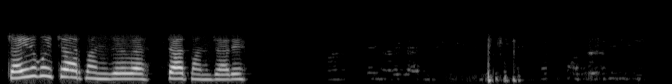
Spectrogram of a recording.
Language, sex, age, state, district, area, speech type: Dogri, female, 60+, Jammu and Kashmir, Reasi, rural, conversation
